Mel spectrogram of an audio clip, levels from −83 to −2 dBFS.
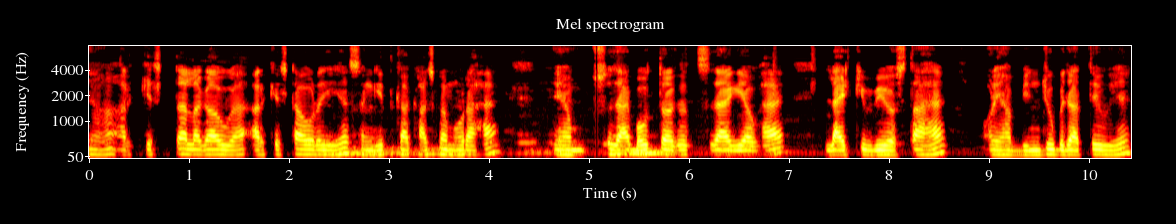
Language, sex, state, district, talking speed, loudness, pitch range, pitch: Hindi, male, Bihar, East Champaran, 195 wpm, -21 LUFS, 115-130 Hz, 120 Hz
